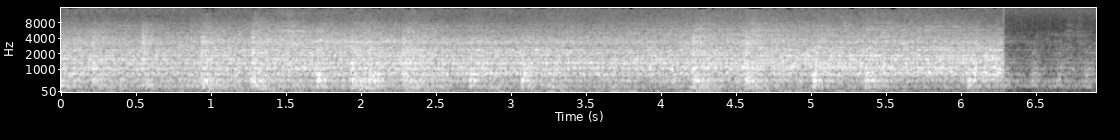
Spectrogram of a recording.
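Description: JR East KiHa 110 series diesel railcars crossing a steel girder bridge: a steady diesel engine drone with a regular clatter of wheels on the rails. The sound cuts off abruptly near the end.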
